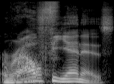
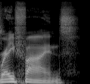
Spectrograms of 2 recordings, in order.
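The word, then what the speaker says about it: Ralph Fiennes: he not yeah I've I've said for years Ralph fenes that is not how you say his name it's rayin it's Rines so how many silent letters are in his name exactly that's why [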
